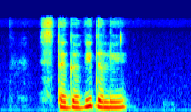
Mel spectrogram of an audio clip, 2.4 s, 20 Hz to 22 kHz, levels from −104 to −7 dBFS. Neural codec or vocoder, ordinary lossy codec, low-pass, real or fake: none; Opus, 24 kbps; 10.8 kHz; real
